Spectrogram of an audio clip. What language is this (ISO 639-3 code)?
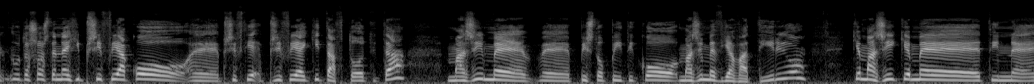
ell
